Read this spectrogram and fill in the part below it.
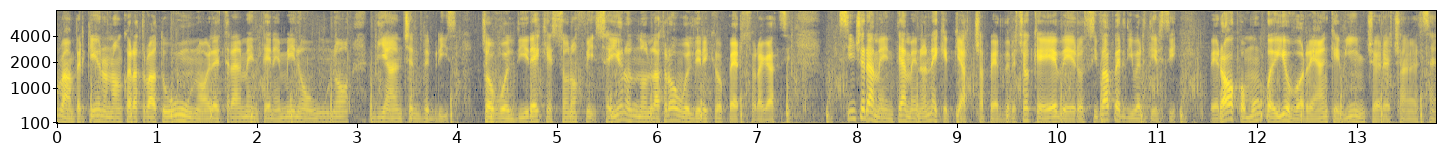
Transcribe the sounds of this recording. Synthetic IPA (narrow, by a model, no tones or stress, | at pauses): ɾblɛmaperkeijononɔaŋkoːɾat̪ɾovaːt̪ouːnoelet̪ːeɾalment̪enemːeːnouːno | d̪iant͡ʃend̪ɾebɾis | t͡ʃɔvwɔld̪iːɾekesːoːnofiseiːononlat̪ɾɔːvovwɔld̪iːɾek̟eɔpːɛrsoɾa̰ɡat̪sːisint͡ʃeɾament̪eamːenːonɛkːepːjat͡ʃːapɛrd̪eɾet͡ʃɔkːeɛvːeːɾosifapːerd̪ivert̪irsi | peɾɔkːomuŋkweiːovorːɛjaŋk̟evint͡ʃeɾet͡ʃɛnelsɛ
